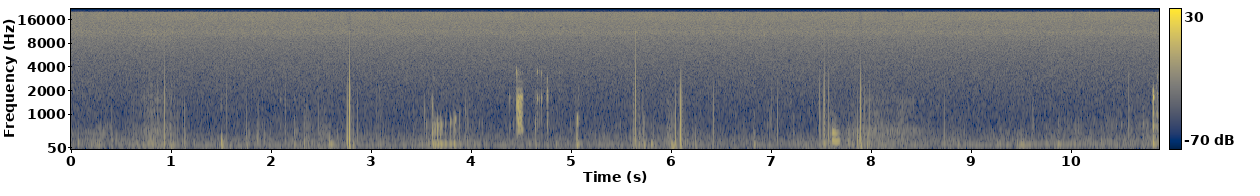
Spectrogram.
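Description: Repeated gurgles, squeaks and rumbling growls over a low background; ordinary stomach growling.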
